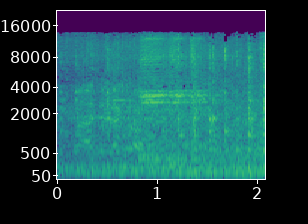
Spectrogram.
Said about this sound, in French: Ça, c'est leur calme, hein, les sons qu'on entend, là, les klaxons, les tchouk-tchouk, les moteurs, tout le bazar. Ça, c'est vraiment l'heure la plus calme de la journée. Voilà, on est à Bhavnagar, vous avez compris, dans ces quartiers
